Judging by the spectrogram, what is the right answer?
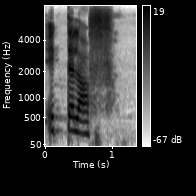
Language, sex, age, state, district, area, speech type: Sindhi, female, 18-30, Gujarat, Surat, urban, read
